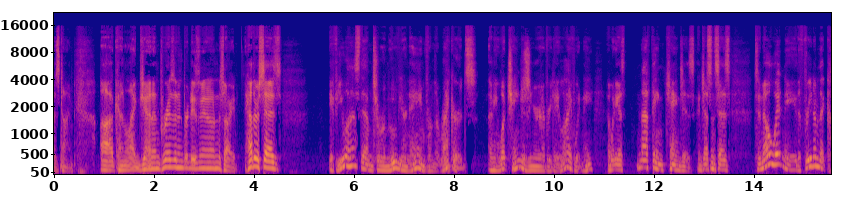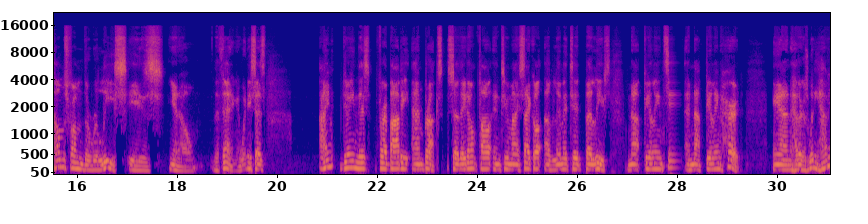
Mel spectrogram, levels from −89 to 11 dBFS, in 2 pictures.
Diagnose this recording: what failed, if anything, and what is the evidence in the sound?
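From 4.39 s to the end, the speech turns rough and slightly doubled. It has fixed notches that start at around 30 Hz and repeat at even spacing up the spectrum. That is channel delay causing comb filtering. One channel arrives roughly 20 ms behind the other, and the two are then summed to mono. Content common to both cancels wherever the offset puts them out of phase. The stage is the driver or buffer path, where one channel slipped by a short buffer.

At 27.85 s the speech breaks off. A fading continuation of the last sound fills about 0.24 s. The speech resumes at 28.12 s, and the stretch that should have played in that gap is gone. There is no true silence, because the concealment covers the whole hole. This is a long network dropout. The likely cause is a run of lost packets that the receiver papered over by extending what it had already played.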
